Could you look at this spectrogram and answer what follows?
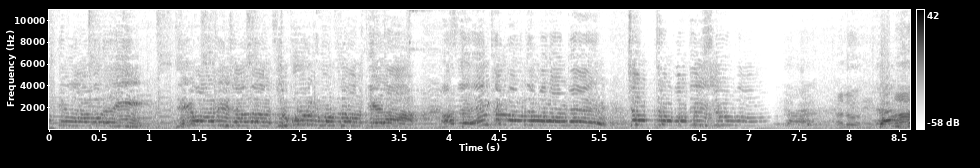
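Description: A large crowd at a tennis ball cricket final in a Kolhapur Premier League tournament ground, loud dense cheering, shouting and babble with rising whoops, close and continuous.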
